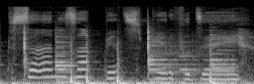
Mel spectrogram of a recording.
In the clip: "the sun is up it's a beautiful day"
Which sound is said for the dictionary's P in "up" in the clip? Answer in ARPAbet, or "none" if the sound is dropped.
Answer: B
